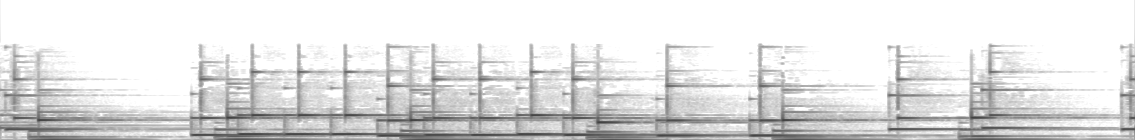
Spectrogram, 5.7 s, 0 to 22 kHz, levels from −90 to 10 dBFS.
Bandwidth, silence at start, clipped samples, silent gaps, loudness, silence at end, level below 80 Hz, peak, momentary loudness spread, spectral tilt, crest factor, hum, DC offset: 15.5 kHz; 0 s; under 0.1%; none; -23 LUFS; 0 s; -72 dBFS; -10 dBFS; 11 LU; -2.5 dB/octave; 16 dB; none; under 0.1%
